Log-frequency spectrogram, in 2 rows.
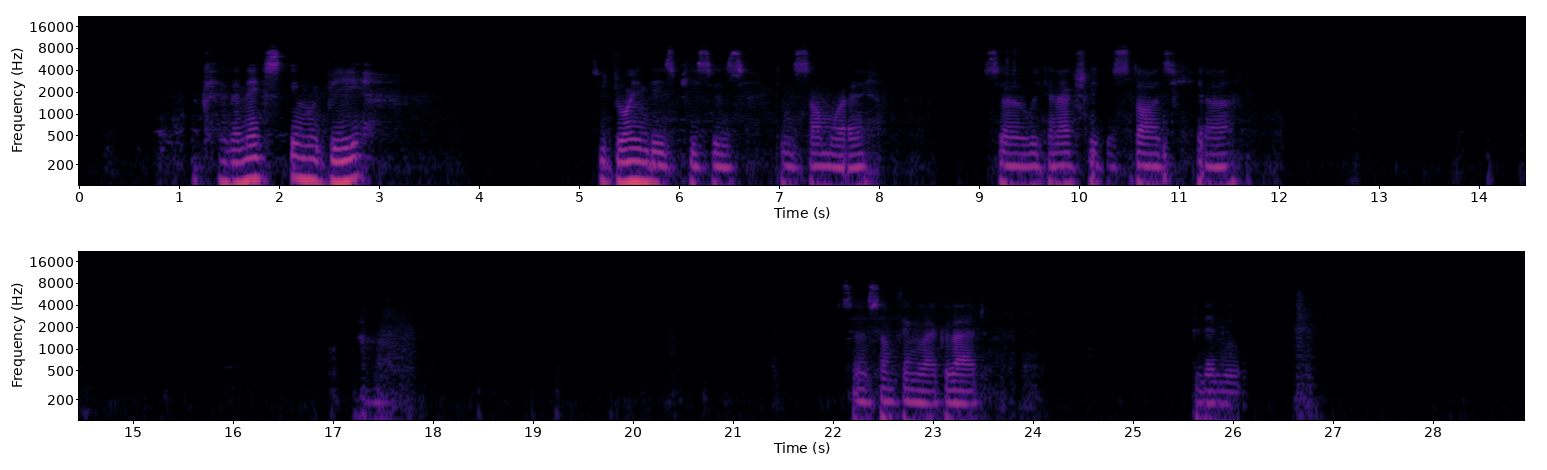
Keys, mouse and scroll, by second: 7.4-9.4 middle drag, 7.4-7.8 scroll down 2, 9.4 click, 10.5 shift+click, 12.2-14.4 middle drag, 12.5-13.3 scroll up 2, 13.3 scroll up 1, 14.4 shift+click, 15.4 f, 15.6-18.9 middle drag, 17.2 ctrl+z, 17.6-18.9 scroll up 2, 18.9 shift+click, 19.7 shift+click, 20.7 f, 21.1-21.4 scroll down 2, 21.4-28.9 middle drag, 26.7 scroll down 2, 27.7 scroll down 2.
